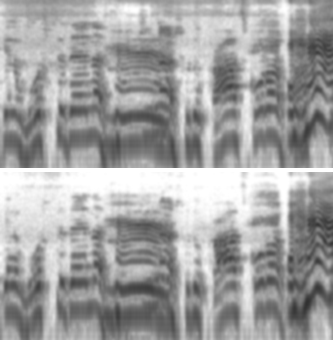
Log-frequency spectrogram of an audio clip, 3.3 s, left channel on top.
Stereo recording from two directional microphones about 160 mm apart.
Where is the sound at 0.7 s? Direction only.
15° right (ahead or behind).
